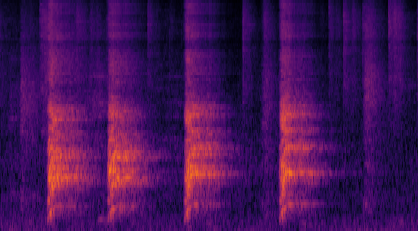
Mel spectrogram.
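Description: Medium-sized mixed-breed dog barking four times, roughly a second apart.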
